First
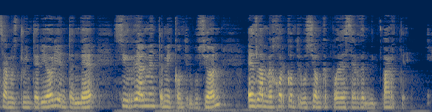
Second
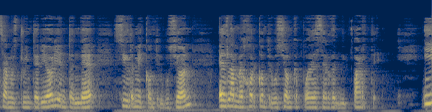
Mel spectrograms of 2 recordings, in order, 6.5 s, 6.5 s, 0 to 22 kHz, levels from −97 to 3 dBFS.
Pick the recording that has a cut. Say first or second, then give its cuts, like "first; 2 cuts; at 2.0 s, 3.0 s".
second; 1 cut; at 1.9 s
